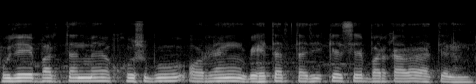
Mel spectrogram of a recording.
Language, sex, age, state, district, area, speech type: Urdu, male, 60+, Bihar, Gaya, rural, spontaneous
